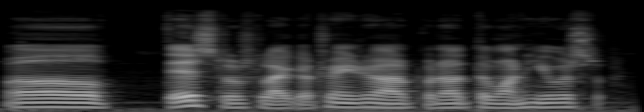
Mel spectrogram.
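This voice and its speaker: A man playing a wary adult survivor in an improvised game roleplay, talking in a wry, halting way with frequent restarts. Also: medium pitch, flat delivery, bright, forceful tone, smooth. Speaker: roleplay player.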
